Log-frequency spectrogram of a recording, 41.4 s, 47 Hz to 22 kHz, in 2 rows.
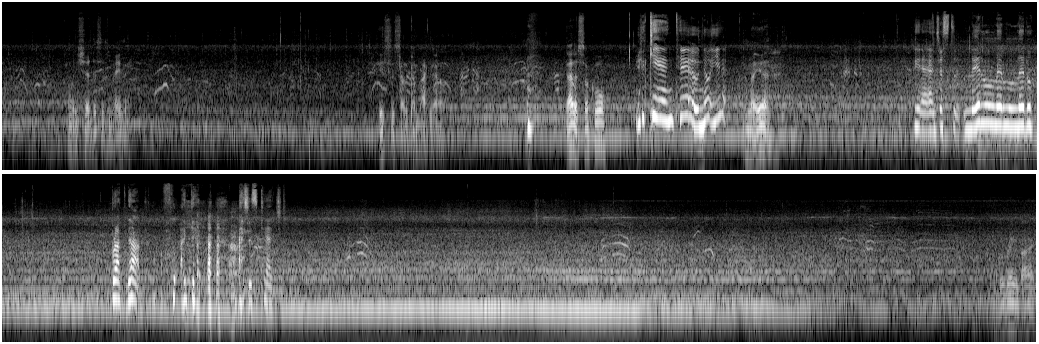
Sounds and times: Outside, rural or natural: 0.0 - 41.3.

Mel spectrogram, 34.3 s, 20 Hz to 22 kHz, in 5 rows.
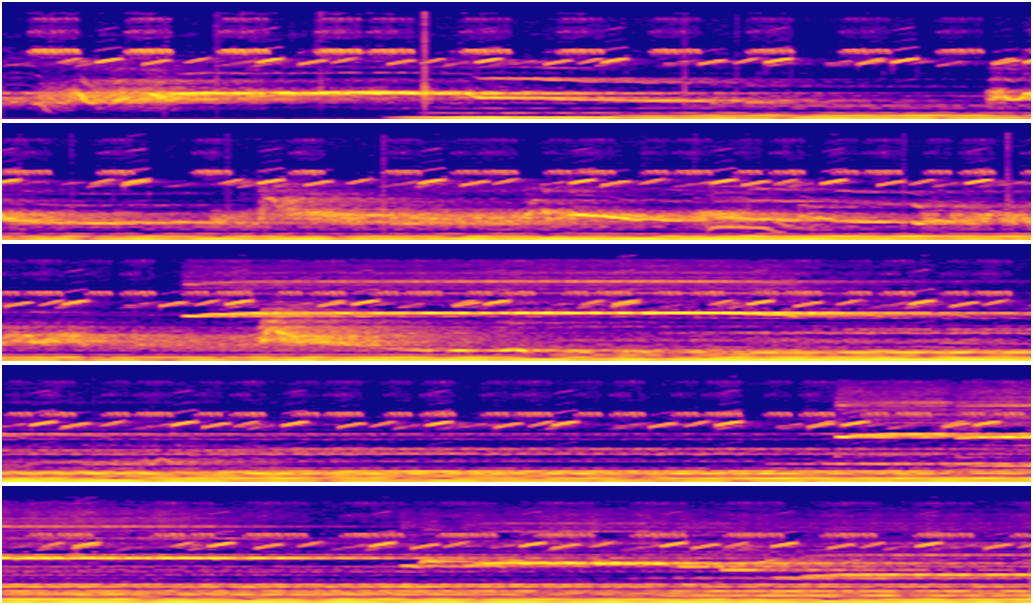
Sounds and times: Animal: 0.0 - 34.3
Music: 0.0 - 34.3.

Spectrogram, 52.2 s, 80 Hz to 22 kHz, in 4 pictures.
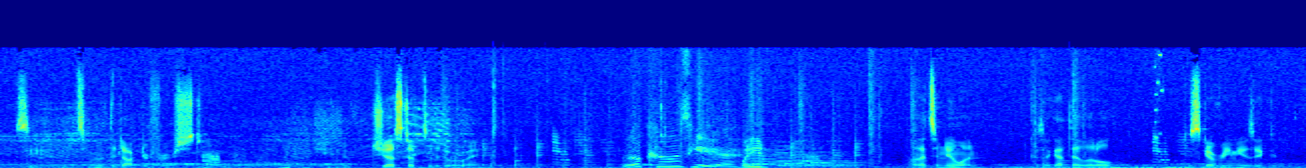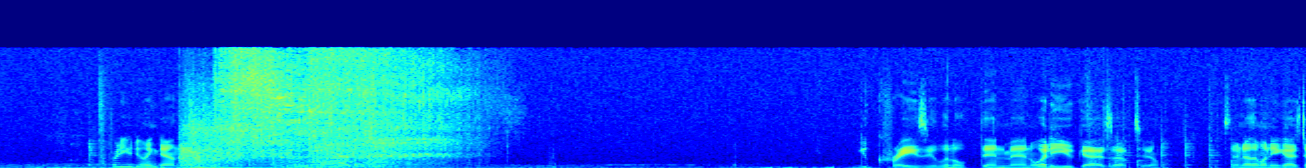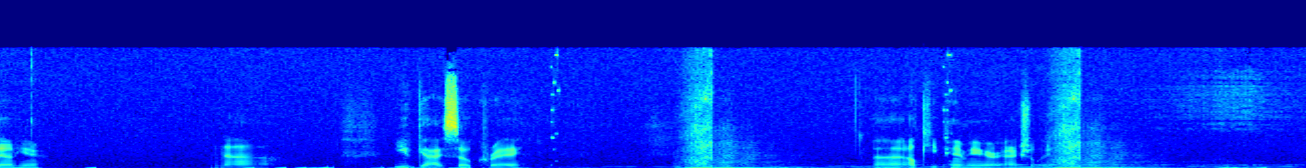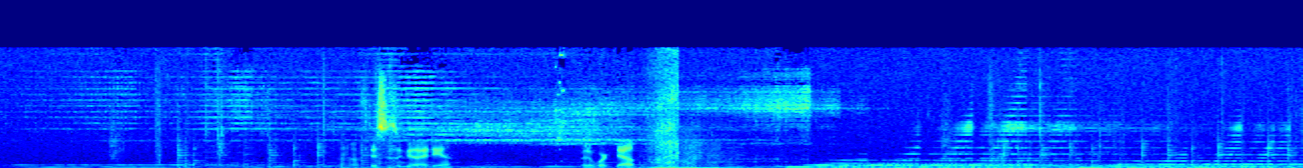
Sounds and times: Speech: 21.6 - 24.7, 28.3 - 28.8, 30.0 - 31.4, 42.6 - 43.7.

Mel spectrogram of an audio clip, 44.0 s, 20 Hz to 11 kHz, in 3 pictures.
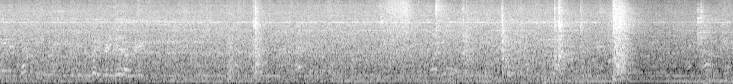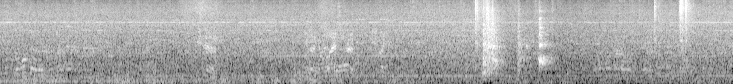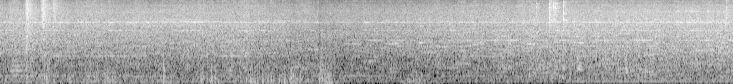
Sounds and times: Speech: 0.0 - 3.0, 5.6 - 6.8, 8.4 - 12.2, 13.9 - 16.6, 18.5 - 19.2, 20.5 - 22.8, 26.4 - 30.6, 38.4 - 42.9.

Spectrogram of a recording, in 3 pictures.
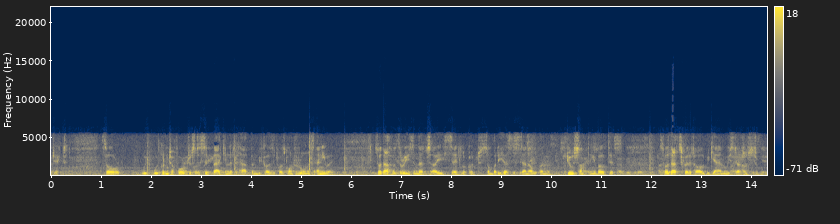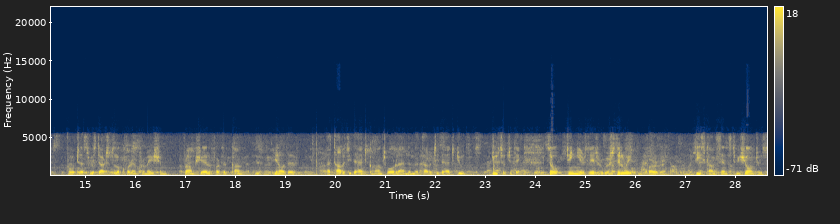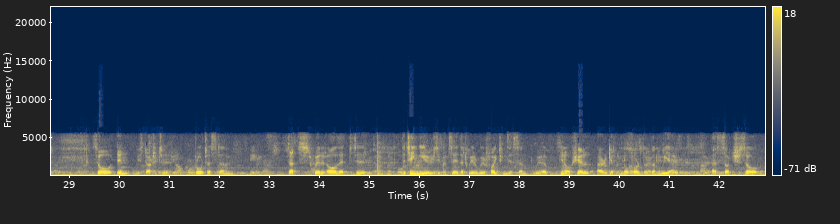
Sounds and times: Speech: 0.0 - 0.4, 1.0 - 42.9.

